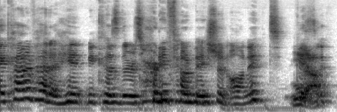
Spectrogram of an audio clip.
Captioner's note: laughs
